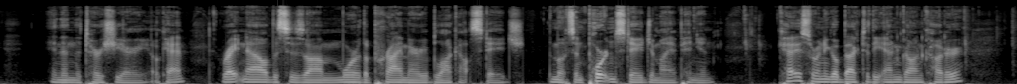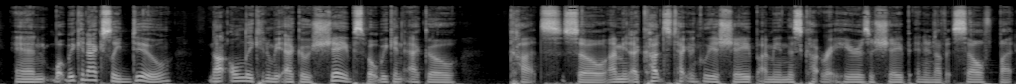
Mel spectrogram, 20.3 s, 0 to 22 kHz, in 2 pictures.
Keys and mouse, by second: 6.8 click, 9.6 shift+middle drag.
